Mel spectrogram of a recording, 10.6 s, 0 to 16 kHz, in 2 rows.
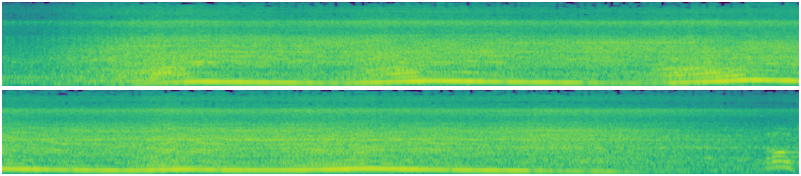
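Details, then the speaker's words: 2011 Hyundai Tucson 2.0 manual, after engine repair/reinstall with fluids topped up: smooth rev blips, about five in ten seconds, no knocking or valve tapping; healthy engine. "Quero mostrar o ronco do motor."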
